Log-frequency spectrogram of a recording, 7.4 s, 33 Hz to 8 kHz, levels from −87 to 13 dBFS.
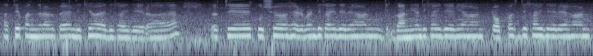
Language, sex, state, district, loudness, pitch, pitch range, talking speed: Punjabi, female, Punjab, Fazilka, -14 LUFS, 230 Hz, 225-235 Hz, 220 wpm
